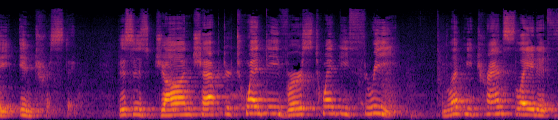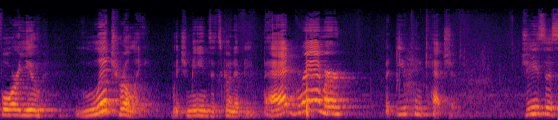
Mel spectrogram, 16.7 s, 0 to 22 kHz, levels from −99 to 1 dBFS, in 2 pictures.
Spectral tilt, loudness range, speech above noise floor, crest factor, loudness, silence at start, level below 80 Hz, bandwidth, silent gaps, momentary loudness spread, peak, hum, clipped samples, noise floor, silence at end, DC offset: -4.5 dB/octave; 5 LU; 31 dB; 20 dB; -30 LUFS; 0 s; -88 dBFS; 16 kHz; none; 18 LU; -10 dBFS; none; under 0.1%; -61 dBFS; 0 s; under 0.1%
